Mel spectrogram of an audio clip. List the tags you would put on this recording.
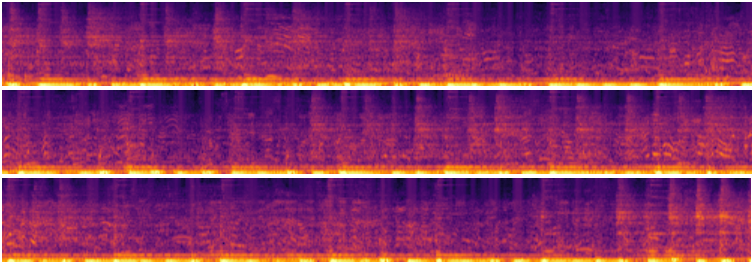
Soundscapes > Urban
ambient bells chimes Hong Mae metal object ringing Son spiritual temple Thailand

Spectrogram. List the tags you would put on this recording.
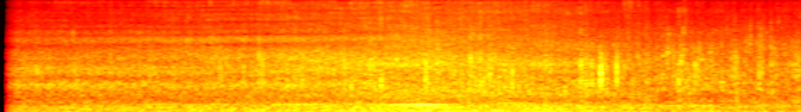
Sound effects > Vehicles
rain vehicle

